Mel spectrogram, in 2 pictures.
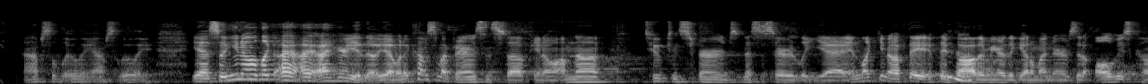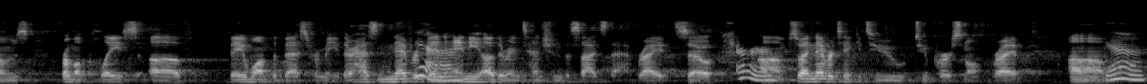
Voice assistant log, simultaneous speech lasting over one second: none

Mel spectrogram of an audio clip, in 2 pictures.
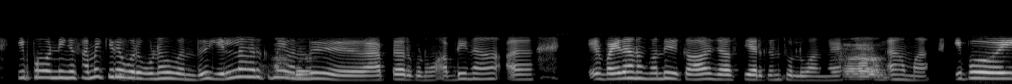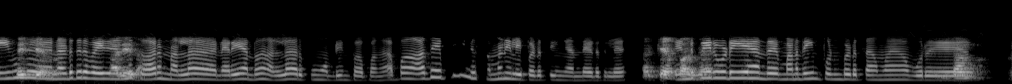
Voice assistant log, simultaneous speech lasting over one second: none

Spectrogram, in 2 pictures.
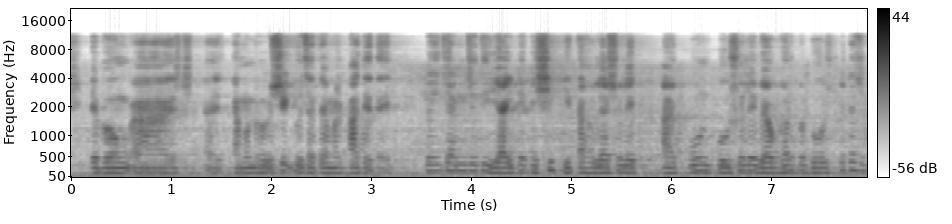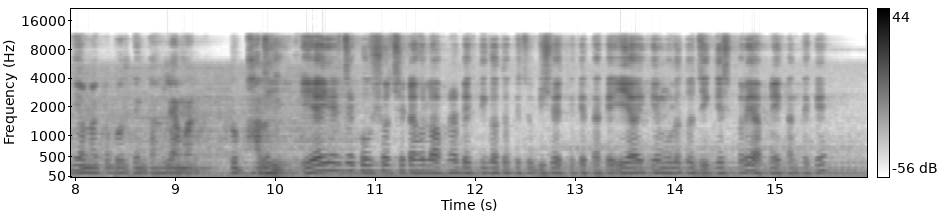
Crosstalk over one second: none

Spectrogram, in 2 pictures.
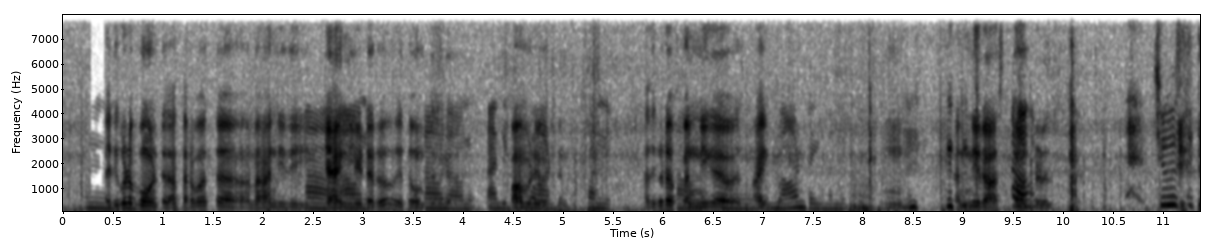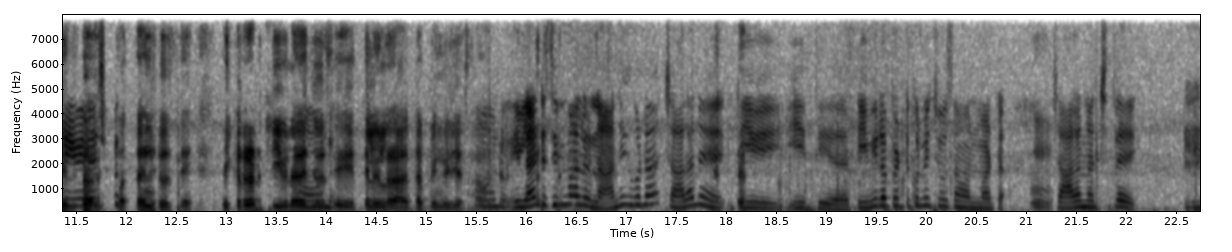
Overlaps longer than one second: present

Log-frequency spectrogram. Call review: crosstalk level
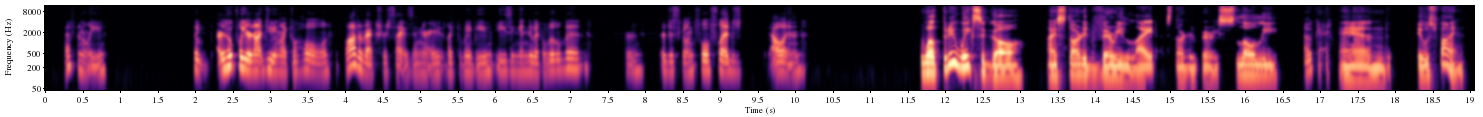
none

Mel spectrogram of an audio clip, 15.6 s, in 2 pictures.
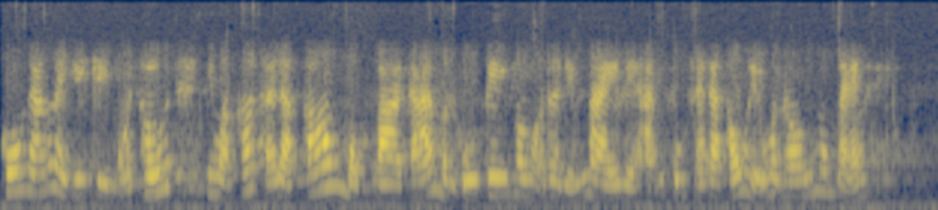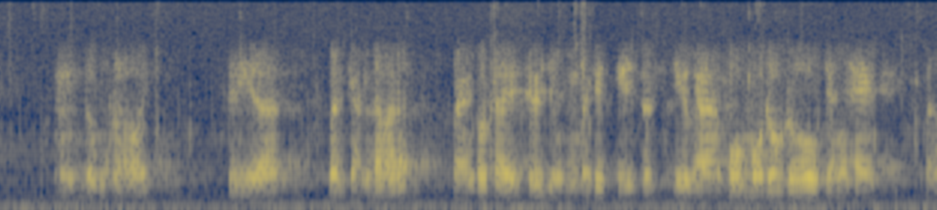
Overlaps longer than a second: none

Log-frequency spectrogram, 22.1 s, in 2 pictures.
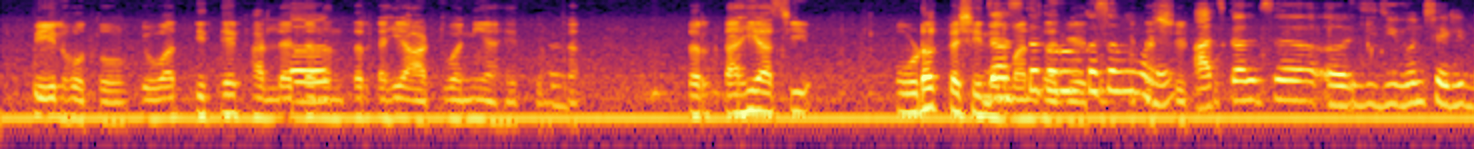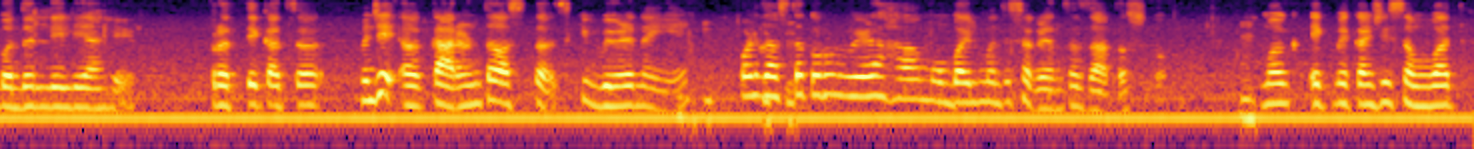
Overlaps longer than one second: present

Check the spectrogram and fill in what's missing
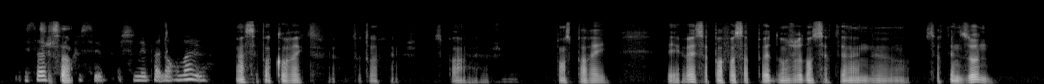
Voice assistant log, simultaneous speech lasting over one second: none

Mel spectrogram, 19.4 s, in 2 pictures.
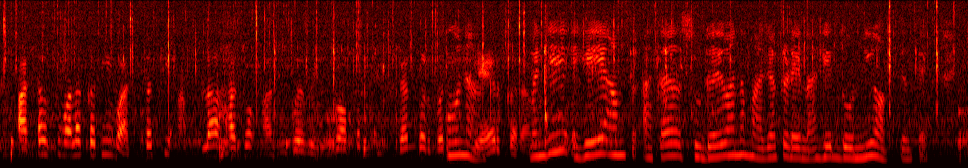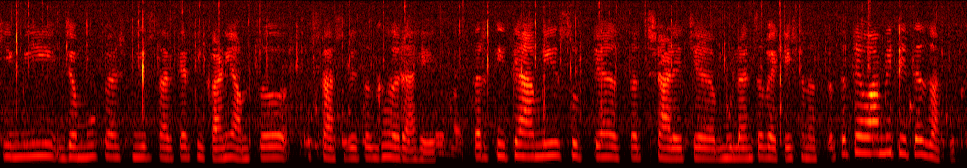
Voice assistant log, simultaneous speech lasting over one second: none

